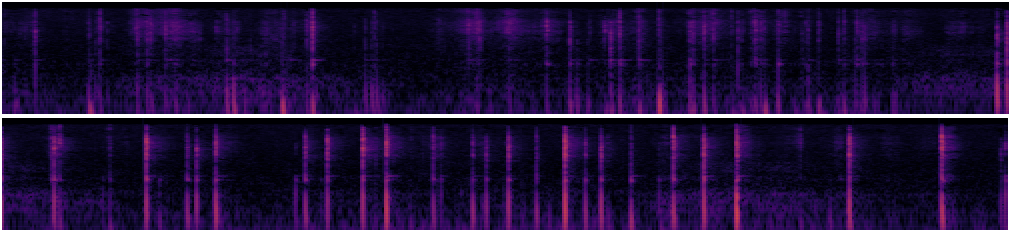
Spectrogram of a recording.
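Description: Long nails tap the sides of an empty, hollow, clear plastic baby bottle. Quick, dry clicks come at an irregular pace, with a soft rustling scratch between them, and the taps cluster more densely toward the end.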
